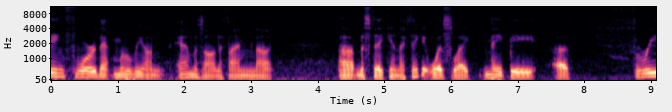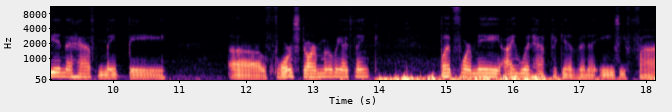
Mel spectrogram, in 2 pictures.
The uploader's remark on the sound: while recording outside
